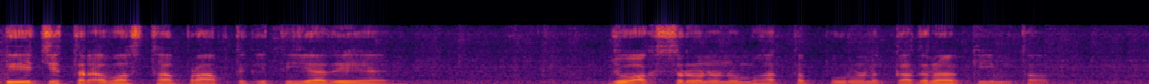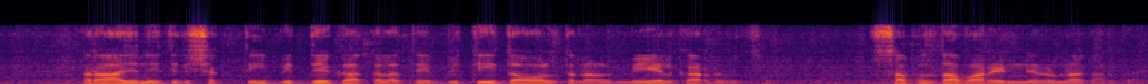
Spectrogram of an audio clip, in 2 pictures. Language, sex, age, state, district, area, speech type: Punjabi, male, 45-60, Punjab, Mansa, urban, spontaneous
